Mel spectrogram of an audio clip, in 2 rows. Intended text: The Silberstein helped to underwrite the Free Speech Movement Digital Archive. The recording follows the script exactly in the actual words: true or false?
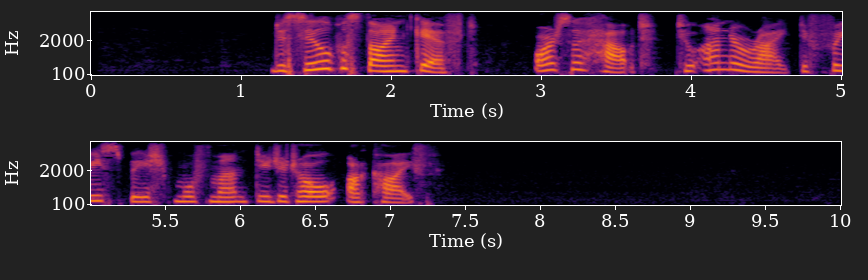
false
